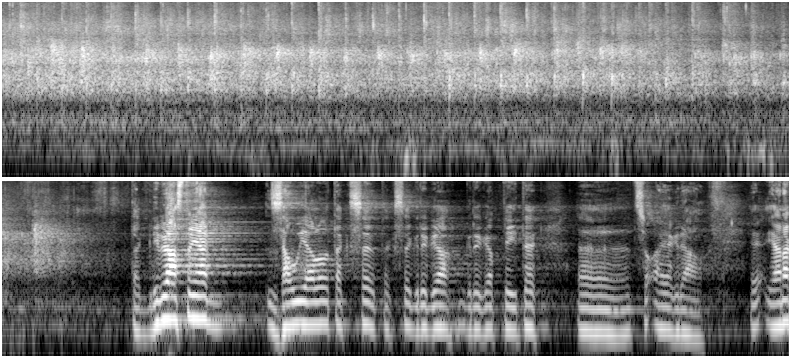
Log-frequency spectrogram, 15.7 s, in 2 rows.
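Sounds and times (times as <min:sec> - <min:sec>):
audience applause: 0:00.0 - 0:09.0
speech: 0:09.2 - 0:15.7.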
